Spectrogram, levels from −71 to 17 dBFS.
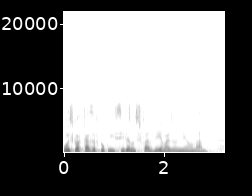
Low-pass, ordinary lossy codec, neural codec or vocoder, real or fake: none; none; none; real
